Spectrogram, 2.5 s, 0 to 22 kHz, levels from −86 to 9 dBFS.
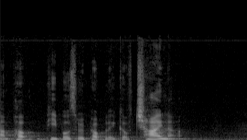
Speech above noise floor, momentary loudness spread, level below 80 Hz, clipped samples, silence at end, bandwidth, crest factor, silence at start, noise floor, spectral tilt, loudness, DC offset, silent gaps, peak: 25 dB; 9 LU; -68 dBFS; under 0.1%; 0.6 s; 16.5 kHz; 22 dB; 0 s; -61 dBFS; -4 dB/octave; -36 LUFS; under 0.1%; none; -14 dBFS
